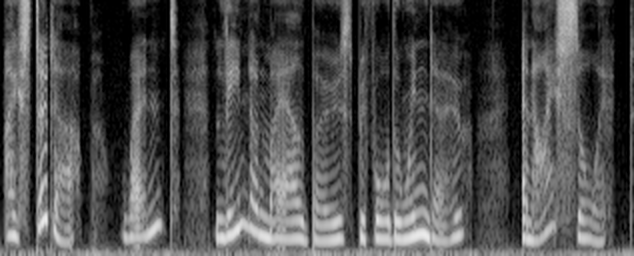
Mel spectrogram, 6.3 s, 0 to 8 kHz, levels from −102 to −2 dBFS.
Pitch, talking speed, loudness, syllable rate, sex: 235 Hz, 140 wpm, -22 LUFS, 4.4 syllables/s, female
